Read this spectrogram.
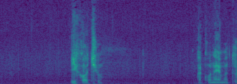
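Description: A young man speaks quietly nearby.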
